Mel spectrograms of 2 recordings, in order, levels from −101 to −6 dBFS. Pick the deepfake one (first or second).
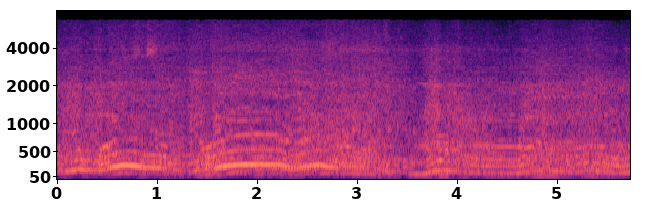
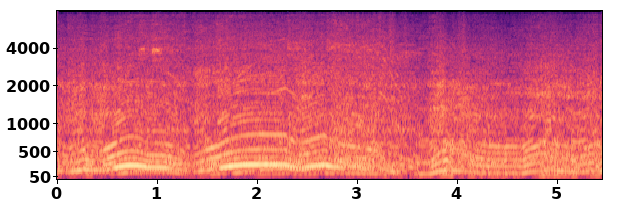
first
